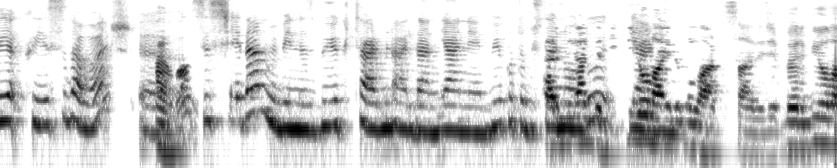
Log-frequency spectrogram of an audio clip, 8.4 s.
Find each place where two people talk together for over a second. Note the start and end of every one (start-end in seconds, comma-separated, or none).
5.5-6.8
